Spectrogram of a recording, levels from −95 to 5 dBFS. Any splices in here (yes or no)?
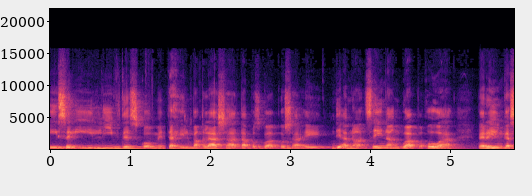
yes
